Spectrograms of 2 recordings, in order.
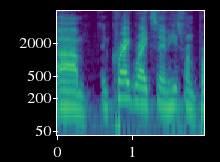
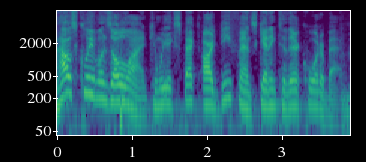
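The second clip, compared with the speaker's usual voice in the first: plain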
